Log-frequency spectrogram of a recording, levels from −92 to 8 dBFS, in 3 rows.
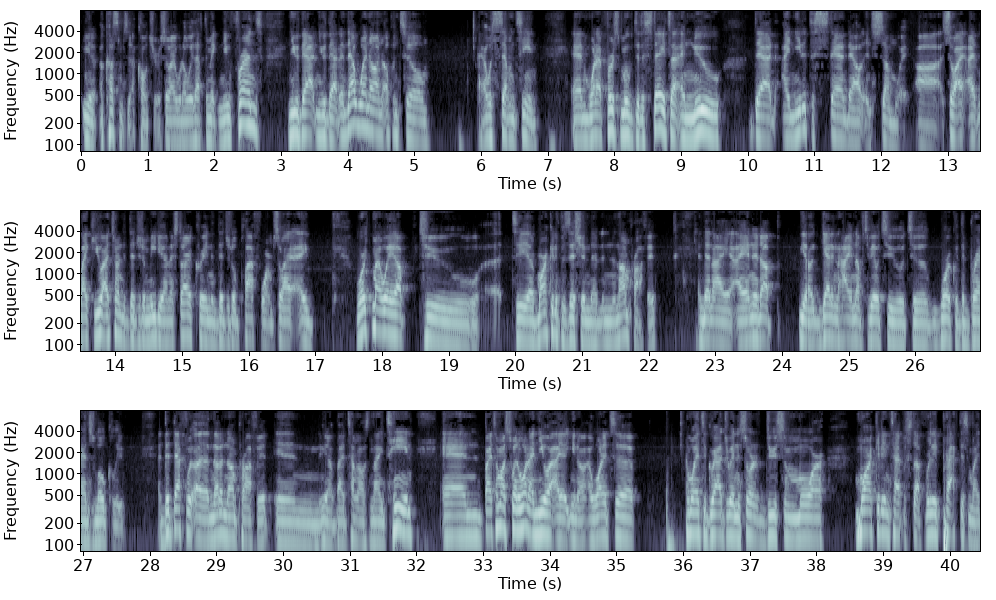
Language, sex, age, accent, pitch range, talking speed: English, male, 20-39, American, 110-130 Hz, 220 wpm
